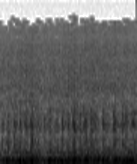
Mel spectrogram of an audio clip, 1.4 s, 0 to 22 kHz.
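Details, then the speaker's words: Car called Onyx, back running after a repair with its tune checked, coolant at 121 degrees so not fully cold. A few cold revs: a deep, lumpy V8 rumble with quick, crisp revs that rise cleanly and drop back. Healthy and snappy. "got to give it a few cold revs 121 degree cooling temp so it's really it's not that cold i think snappy pretty snappy"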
